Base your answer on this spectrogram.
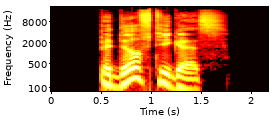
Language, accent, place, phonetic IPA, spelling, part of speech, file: German, Germany, Berlin, [bəˈdʏʁftɪɡəs], bedürftiges, adjective, De-bedürftiges.ogg
- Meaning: strong/mixed nominative/accusative neuter singular of bedürftig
